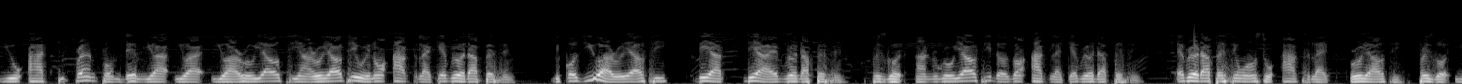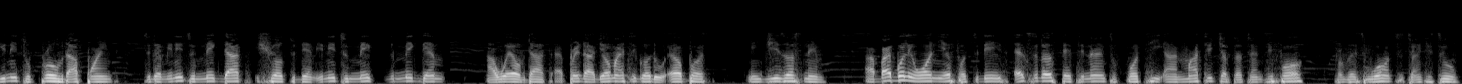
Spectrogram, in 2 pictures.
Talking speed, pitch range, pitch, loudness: 235 wpm, 125-145 Hz, 130 Hz, -20 LUFS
